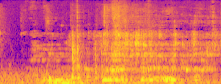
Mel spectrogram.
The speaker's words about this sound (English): Yeah, that's not a sound effect, guys. No. We're not adding that in. I'm literally sitting next to the toilet. That's some fucking flushing.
